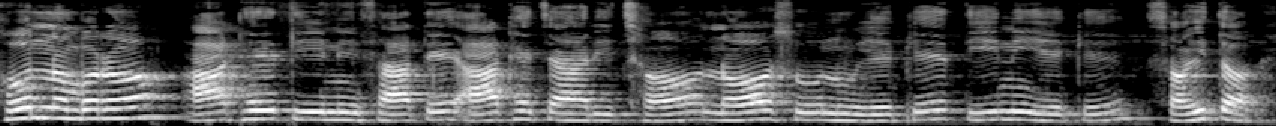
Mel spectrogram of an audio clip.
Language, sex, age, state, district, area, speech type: Odia, male, 45-60, Odisha, Jajpur, rural, read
